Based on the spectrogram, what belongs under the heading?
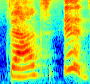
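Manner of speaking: put-on angry girl trying to whisper and failing; failed whisper. A narrator's reading. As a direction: sister losing her temper. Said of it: "trying to whisper".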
